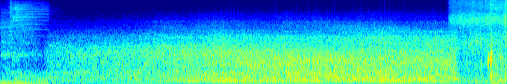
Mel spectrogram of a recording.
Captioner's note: traffic humming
